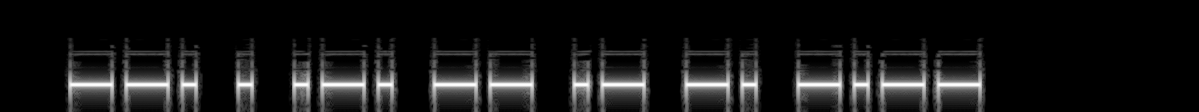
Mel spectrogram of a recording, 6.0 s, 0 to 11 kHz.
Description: Morse code, heard as a keyed tone, about 17 wpm, 700 Hz. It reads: GERMANY
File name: Book One / 08-Chapter 8 - 17 WPM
